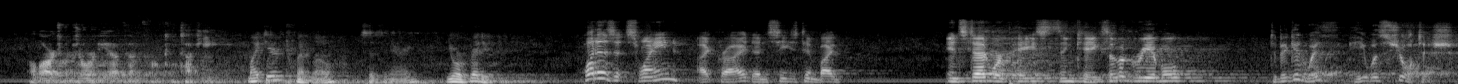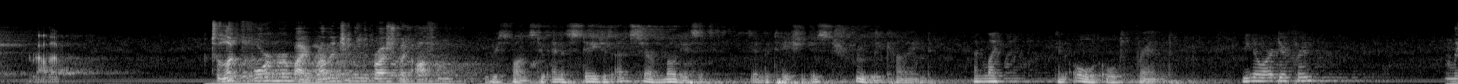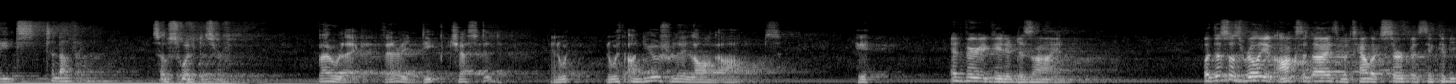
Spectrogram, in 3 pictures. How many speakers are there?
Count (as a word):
six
